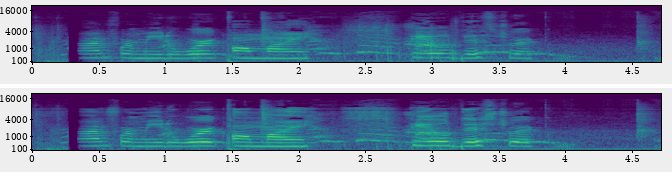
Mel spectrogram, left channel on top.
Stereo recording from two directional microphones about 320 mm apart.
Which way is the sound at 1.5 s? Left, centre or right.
Right.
